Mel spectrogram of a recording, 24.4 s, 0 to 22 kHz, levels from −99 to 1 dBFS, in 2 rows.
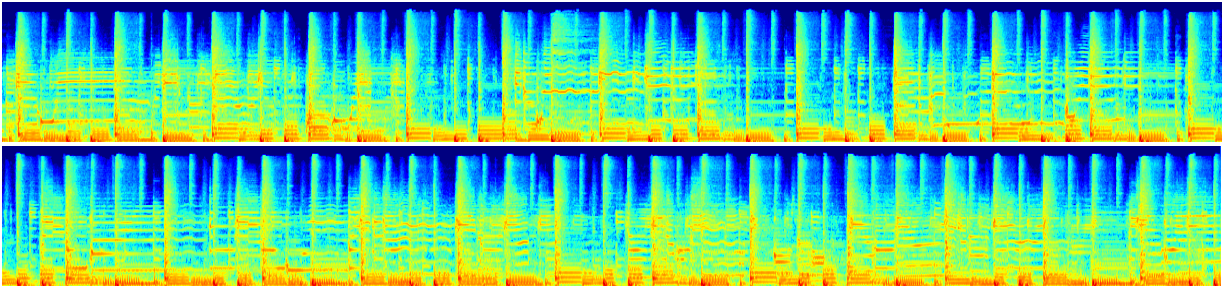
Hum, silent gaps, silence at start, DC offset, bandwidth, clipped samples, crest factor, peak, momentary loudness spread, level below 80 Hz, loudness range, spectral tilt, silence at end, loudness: none; none; 0 s; under 0.1%; 17.5 kHz; under 0.1%; 18 dB; 0 dBFS; 4 LU; -24 dBFS; 2 LU; -5.5 dB/octave; 0 s; -20 LUFS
